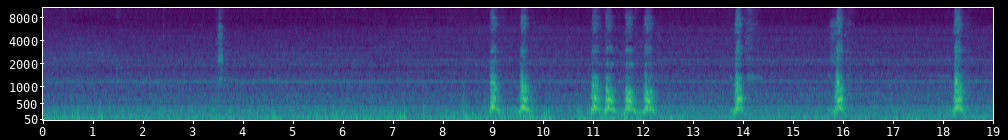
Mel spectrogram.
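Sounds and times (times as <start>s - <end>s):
steady low rumble: 0.0s - 19.0s
dog barking: 8.9s - 9.9s, 11.0s - 12.4s, 13.8s - 14.2s, 15.8s - 16.2s, 18.1s - 18.6s.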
